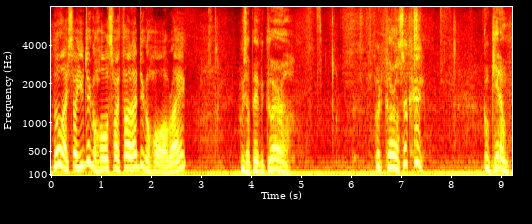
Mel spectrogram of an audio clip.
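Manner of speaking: high, fast, sing-song dog talk; pet talk. Real, not acted. Talking to the dog Lil.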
